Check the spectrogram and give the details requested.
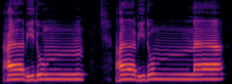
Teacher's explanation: And what you have to take in consideration also is when the meme is doubled, when we have a meme with the shadda, what do? We hold the meme a little bit longer, okay? And we produce a sound which is called al-ghunna from the nasal area.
